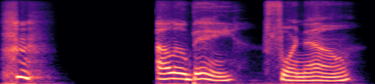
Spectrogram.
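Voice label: Vox get, voices heroes English; Tanya; kings raid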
